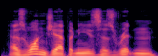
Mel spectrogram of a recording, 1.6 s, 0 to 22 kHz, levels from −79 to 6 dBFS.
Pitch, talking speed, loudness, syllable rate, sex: 115 Hz, 190 wpm, -16 LUFS, 7.0 syllables/s, male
